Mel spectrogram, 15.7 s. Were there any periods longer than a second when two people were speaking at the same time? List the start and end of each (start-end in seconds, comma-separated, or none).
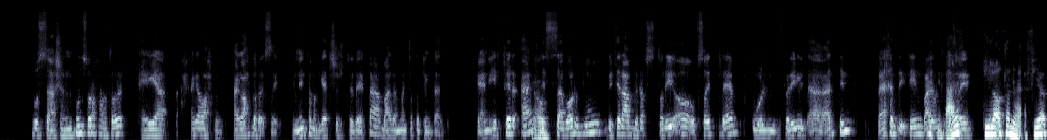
none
